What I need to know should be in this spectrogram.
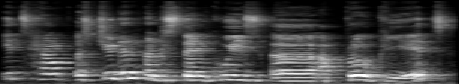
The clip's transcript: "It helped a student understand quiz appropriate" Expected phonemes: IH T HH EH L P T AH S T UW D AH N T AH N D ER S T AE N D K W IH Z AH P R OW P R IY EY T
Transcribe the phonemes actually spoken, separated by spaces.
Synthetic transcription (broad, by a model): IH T HH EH L P AH S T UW D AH N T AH N D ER S T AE N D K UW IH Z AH P R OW P R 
